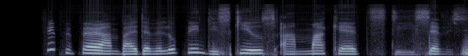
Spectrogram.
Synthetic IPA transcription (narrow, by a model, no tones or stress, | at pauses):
fipɹipɛɹãmbaɪdɛvɛlopĩndiskilsã̰nmakʰɛtsdisɛvis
